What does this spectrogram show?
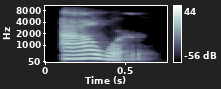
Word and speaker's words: hour: silent h for example an hour the H is silent but if you have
